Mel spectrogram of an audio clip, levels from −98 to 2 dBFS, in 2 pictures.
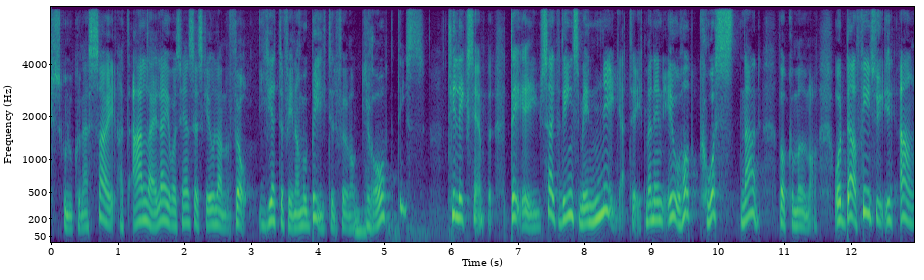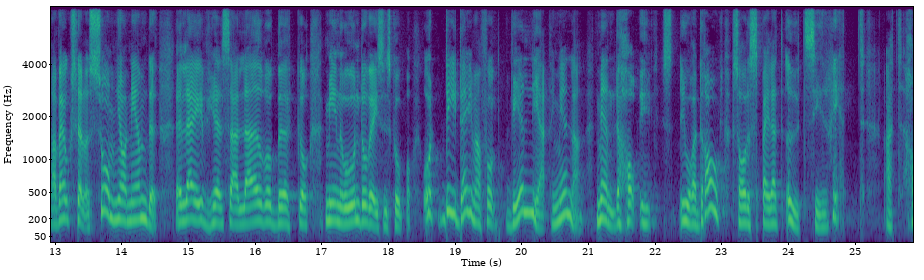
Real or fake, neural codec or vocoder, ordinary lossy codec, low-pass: fake; codec, 16 kHz, 2 kbps, FunCodec, trained on LibriTTS, 25 frames a second; none; none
